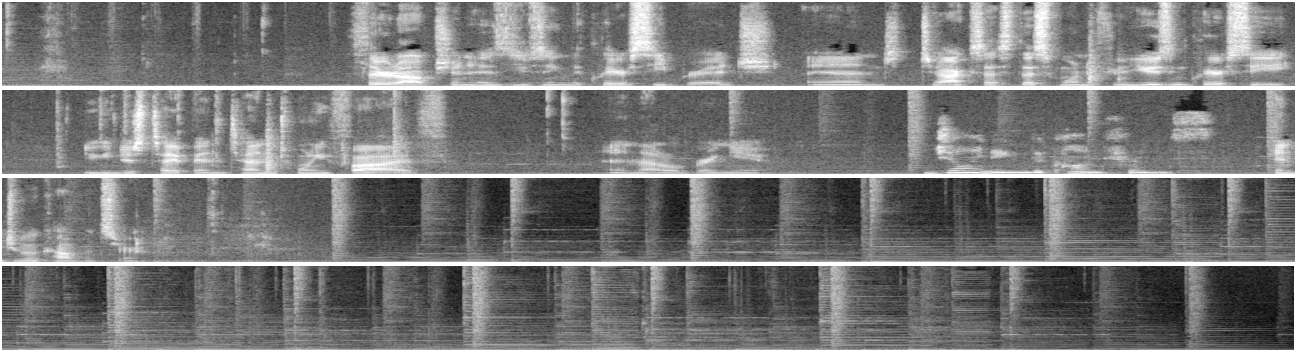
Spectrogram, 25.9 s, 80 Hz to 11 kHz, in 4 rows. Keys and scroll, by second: 6.4-7.8 typing.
